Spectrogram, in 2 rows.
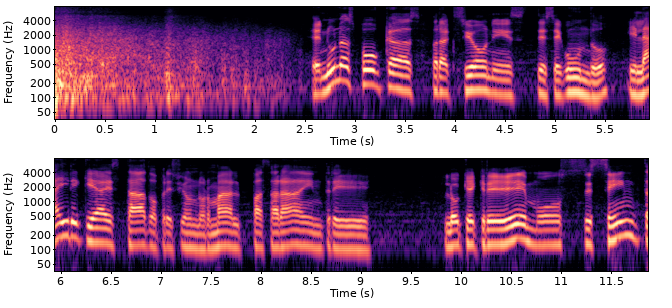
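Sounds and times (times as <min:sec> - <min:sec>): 
thunder from lightning: 0:00.0 - 0:02.5
speech: 0:02.6 - 0:09.2, 0:09.8 - 0:11.8.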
